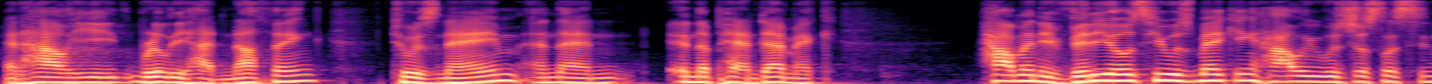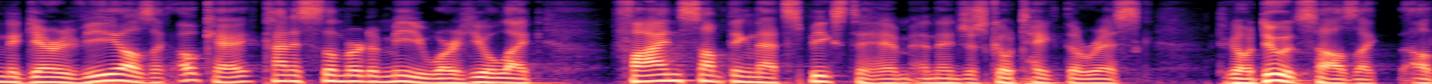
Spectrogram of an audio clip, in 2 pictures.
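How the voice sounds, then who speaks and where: A man's voice: mid-range voice, quick pace, darkish tone. A man chatting casually in a slangy, backtracking way, as if defending himself among friends. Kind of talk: casual banter chat.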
